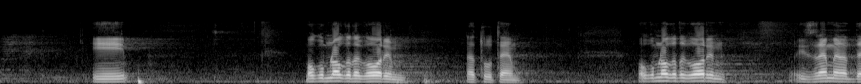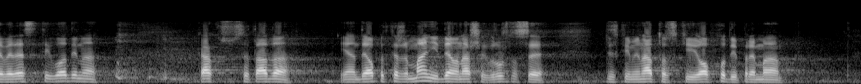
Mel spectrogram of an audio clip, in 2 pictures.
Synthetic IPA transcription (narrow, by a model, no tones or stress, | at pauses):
i | mo̞ɡumno̞ɡod̪aɡo̞ʋoɾimnat̪uːt̪eːmu | mo̰ɡumno̞ɡod̪aɡoʋoɾim | ḭzvɾemenad̪eʋed̪eset̪iɣɡo̞d̪ina | kakosu̥set̪ad̪a | jɛ̰d̪and̪eoopet̪kaːʒemːaɲid̪eːonaʃeɡd̪ɾuːʃt̪vase | d̪iskɾiminat̪oɾskio̞pxo̞d̪ipɾema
